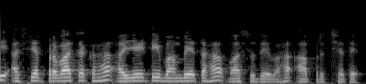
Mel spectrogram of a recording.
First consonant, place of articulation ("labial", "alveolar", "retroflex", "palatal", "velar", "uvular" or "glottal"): glottal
